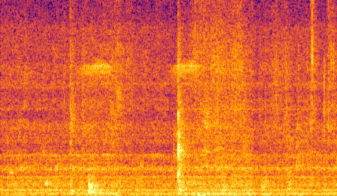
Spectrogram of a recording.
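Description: Steady hiss of room noise with a faint low hum, broken by two short knocks about one and two seconds in and a fainter click near the end.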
